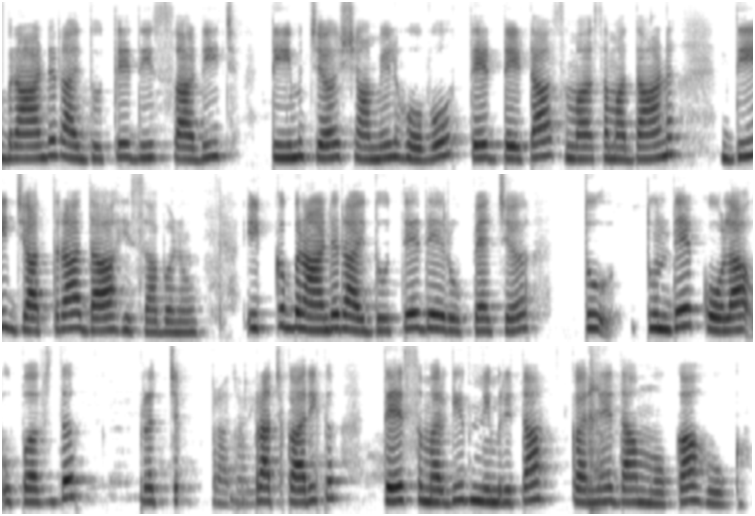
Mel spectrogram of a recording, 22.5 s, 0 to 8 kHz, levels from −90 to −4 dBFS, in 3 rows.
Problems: constant background noise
